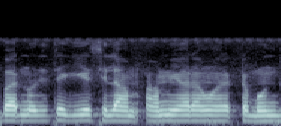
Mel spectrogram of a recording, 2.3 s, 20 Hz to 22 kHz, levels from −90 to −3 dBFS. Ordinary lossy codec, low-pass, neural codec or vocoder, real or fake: none; 7.2 kHz; none; real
